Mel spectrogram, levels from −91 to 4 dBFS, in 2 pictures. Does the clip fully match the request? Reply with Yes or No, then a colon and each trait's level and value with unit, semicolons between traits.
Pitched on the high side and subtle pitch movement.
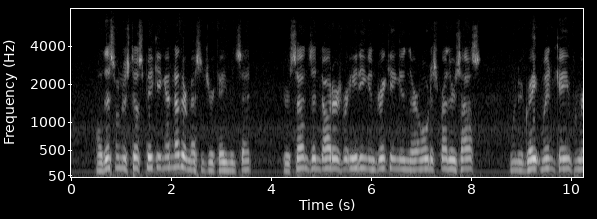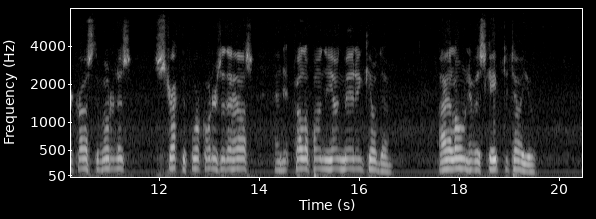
No: medium, 170 Hz; narrow, 2.0 semitones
